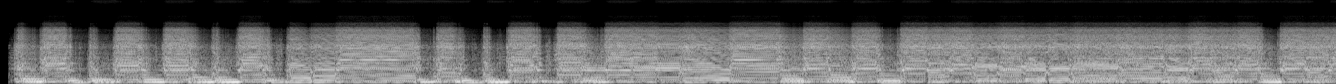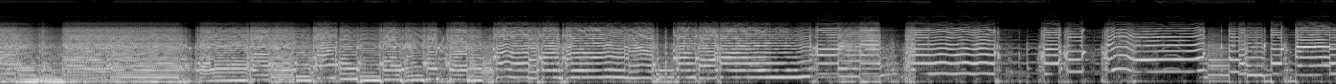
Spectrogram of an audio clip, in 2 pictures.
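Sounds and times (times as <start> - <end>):
electric guitar through Valeton GP 200 Plexi with boost: 0.0 - 26.7.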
